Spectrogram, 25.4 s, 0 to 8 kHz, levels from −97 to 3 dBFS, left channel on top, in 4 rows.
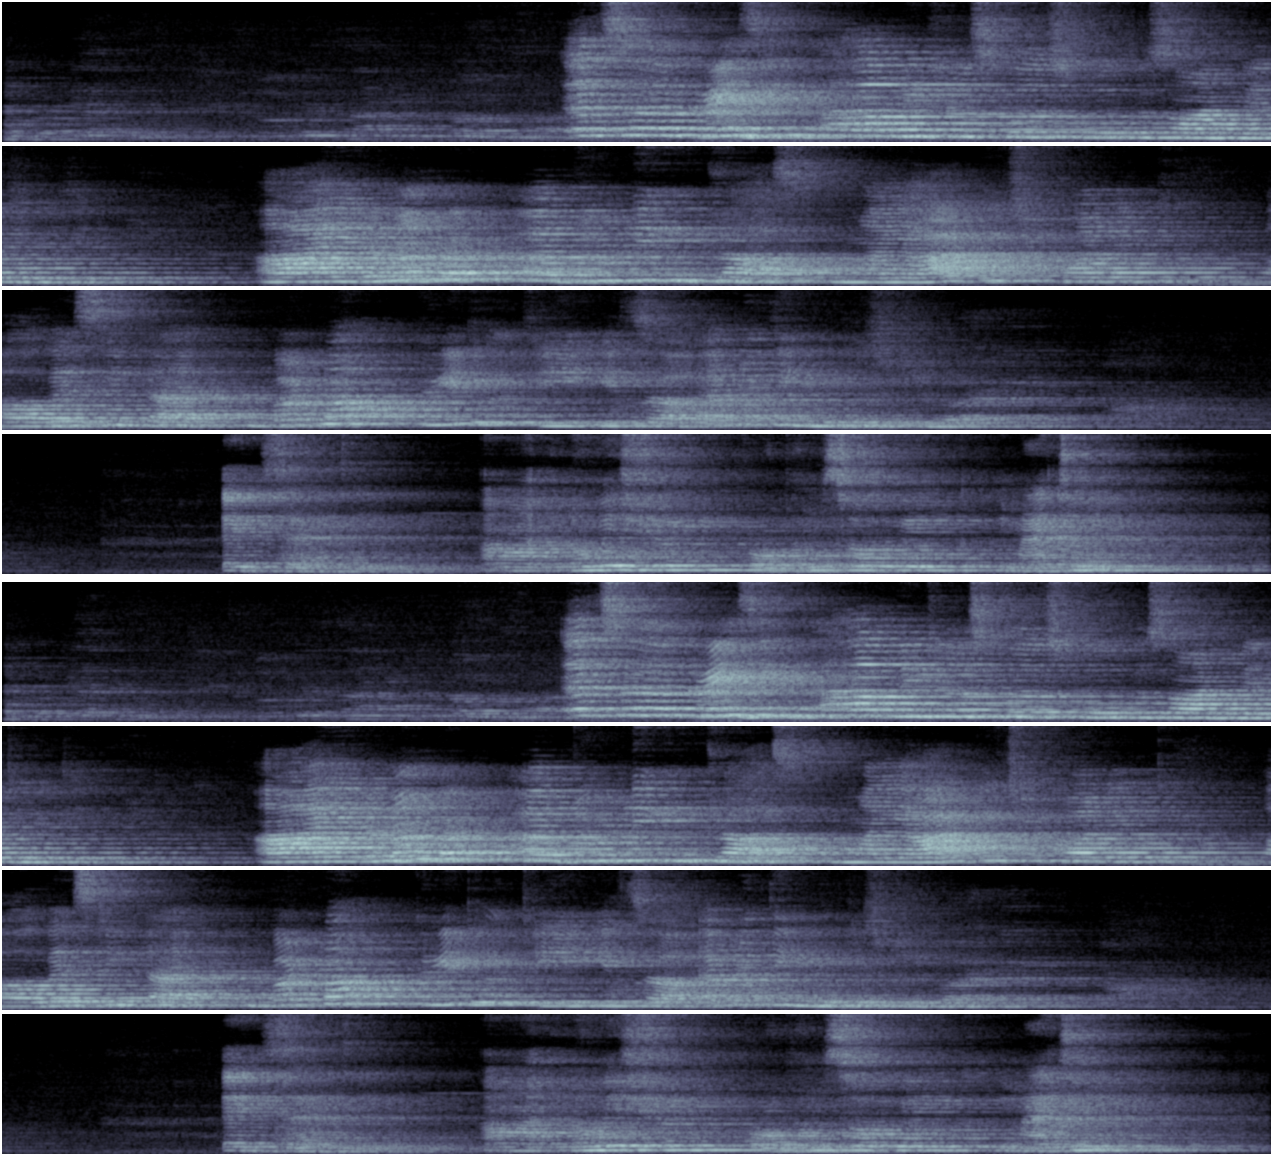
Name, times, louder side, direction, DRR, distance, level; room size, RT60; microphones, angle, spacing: voice 1, 0.3-0.8 1.3-6.8 7.6-18.4 20.4-20.5 24.1-24.5, right 1 dB, 35° right, -6 dB, 1.3 m, -27 dB
voice 2, 20.1-21.0 21.4-24.6, left 1 dB, 25° left, -7 dB, 1.5 m, -30 dB
7.6 x 6.7 x 3.3 m, 2.4 s
head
